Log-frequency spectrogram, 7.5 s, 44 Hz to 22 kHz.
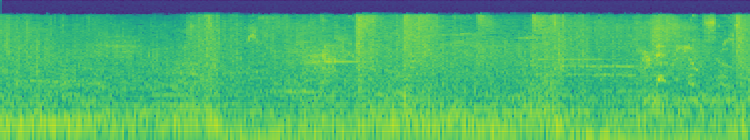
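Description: Confringo blasting spell explosions in Hogwarts Legacy on PS5: repeated bursts and booms amid dense, continuous game combat noise and rumbling effects, loud and cluttered throughout.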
